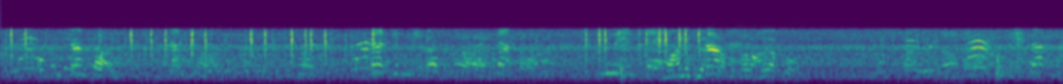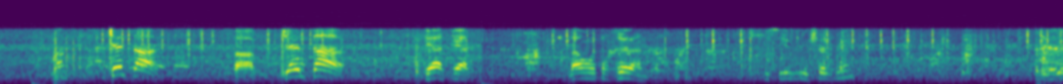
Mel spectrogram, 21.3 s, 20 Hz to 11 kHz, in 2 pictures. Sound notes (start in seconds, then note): 3.8 citizens speaking in foreign language; 16.4 driver speaking in foreign language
